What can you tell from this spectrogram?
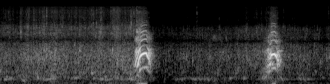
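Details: Tottie, a dog, excited by a fast-flowing, bubbling river, gives two short, sharp yaps about a second and a half apart against a constant hiss of rushing water.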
